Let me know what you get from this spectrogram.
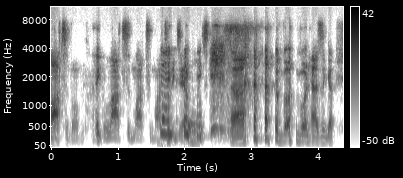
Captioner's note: laughs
